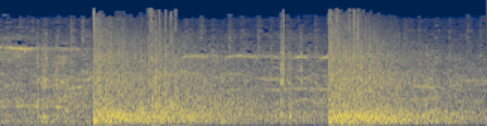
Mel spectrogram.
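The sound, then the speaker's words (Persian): Two loud, sharp bangs of tear gas canisters fired by federal officers in downtown Los Angeles to disperse protesters, a couple of seconds apart, each ringing out briefly, with a few fainter pops between them over a constant noisy outdoor crowd rumble. “رسانه‌ها گزارش دادند که افسران فدرال در مرکز شهر در تلاش برای متفرق کردن معترضان اقدام به پرتاب گلوله‌های گاز اشکاور کردند.”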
